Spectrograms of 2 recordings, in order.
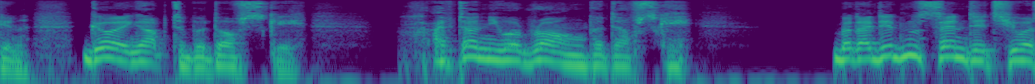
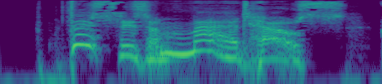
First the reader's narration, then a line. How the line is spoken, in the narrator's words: cried Lizaveta Prokofievna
